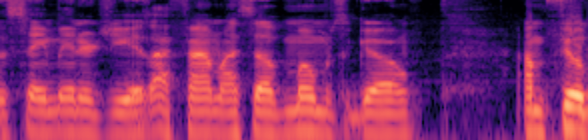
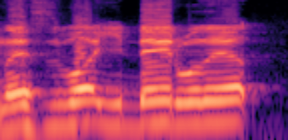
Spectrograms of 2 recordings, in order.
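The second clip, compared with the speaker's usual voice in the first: higher, louder accusing question; scornful reproach; 5 semitones higher, 5 dB louder than usual. Acted. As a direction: throw it out as an accusation. Acted scornful reproach in story.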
